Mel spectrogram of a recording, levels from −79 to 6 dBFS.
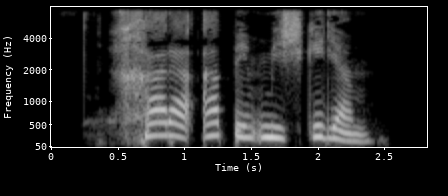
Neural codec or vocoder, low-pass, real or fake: none; 7.2 kHz; real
